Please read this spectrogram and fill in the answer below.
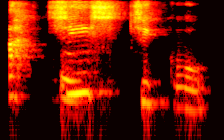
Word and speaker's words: artístico: Artístico. Artístico. Tá? Então, a minha sílaba tônica é o tis.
